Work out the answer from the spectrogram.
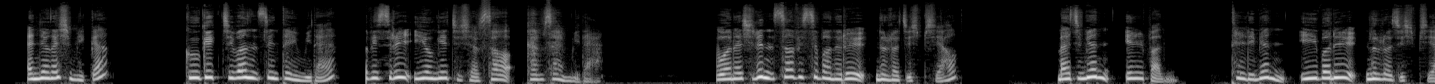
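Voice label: Korean, female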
